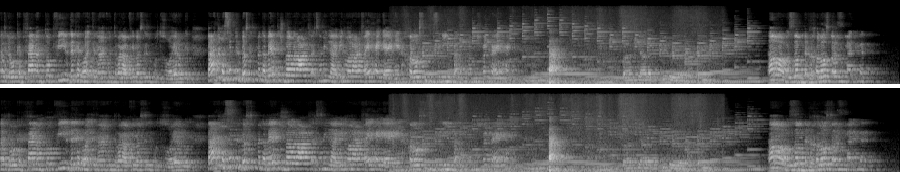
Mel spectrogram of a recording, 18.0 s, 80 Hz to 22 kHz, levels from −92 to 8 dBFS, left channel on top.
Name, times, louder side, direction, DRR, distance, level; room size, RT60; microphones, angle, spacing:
voice 1, 0.0-10.6 11.9-12.3 15.4-17.3, left 2 dB, 70° left, 1 dB, 4.0 m, -27 dB
sound 1, 7.8-14.5, right 1 dB, 25° right, 1.6 m, -30 dB
sound 2, 8.2-15.2, left 3 dB, 90° left, 2.3 m, -35 dB
voice 2, 10.2-11.1 12.4-14.3 15.3-15.6 15.9-16.5, left 1 dB, 45° left, -2 dB, 1.5 m, -31 dB
19.5 x 10.5 x 4.7 m, 0.98 s
head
